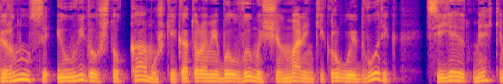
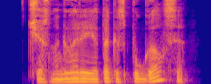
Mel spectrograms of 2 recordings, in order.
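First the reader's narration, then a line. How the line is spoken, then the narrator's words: Whispered confession. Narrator (Russian): шепотом признался я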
